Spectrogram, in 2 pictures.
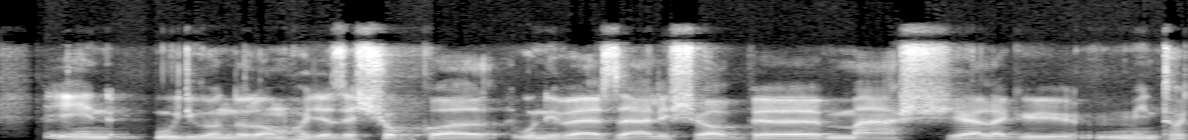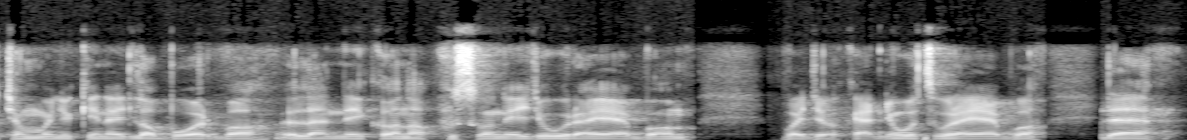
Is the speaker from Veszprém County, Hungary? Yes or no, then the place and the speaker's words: no; Kiskunhalas, Bács-Kiskun, Hungary; born there; Én Kiskunhalason születtem, és most már azért egy jó ideje gyakorlatilag itt lakok ebbe a kis városba.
